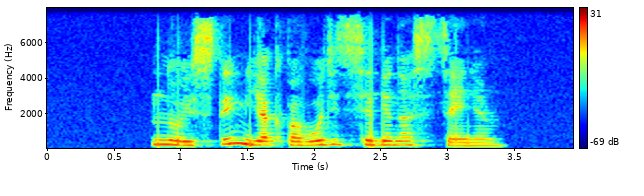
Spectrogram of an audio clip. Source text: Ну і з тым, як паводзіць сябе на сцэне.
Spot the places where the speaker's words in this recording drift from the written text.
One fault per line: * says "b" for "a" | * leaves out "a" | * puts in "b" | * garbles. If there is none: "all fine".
all fine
